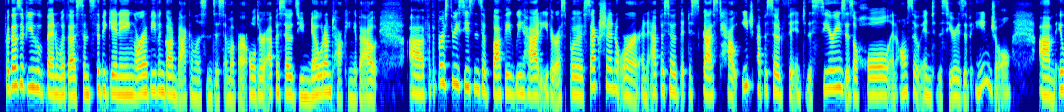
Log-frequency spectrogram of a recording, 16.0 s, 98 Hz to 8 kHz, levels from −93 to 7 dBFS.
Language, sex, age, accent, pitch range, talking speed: English, female, 20-39, American, 190-225 Hz, 255 wpm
